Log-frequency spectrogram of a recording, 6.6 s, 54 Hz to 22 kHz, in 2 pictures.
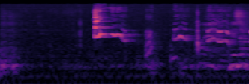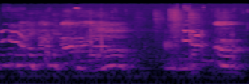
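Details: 14-day-old Staffordshire Bull Terrier puppies give high, thin squeals and whimpers, with a person talking softly nearby.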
